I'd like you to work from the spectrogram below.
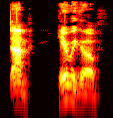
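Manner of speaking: ordinary delivery, nothing marked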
